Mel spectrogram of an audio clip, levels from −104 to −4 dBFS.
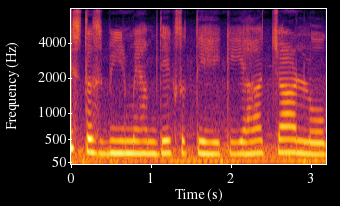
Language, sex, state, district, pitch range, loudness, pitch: Hindi, female, Arunachal Pradesh, Lower Dibang Valley, 225-240 Hz, -16 LUFS, 235 Hz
